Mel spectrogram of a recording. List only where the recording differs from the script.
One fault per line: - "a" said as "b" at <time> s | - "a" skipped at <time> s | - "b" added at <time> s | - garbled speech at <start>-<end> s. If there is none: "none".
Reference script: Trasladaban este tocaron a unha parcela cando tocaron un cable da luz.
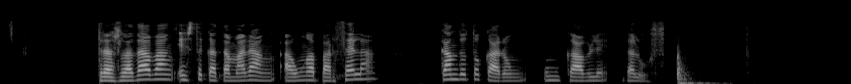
- "tocaron" said as "catamarán" at 2.1 s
